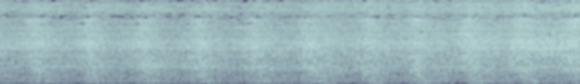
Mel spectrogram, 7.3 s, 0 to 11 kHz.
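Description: Twin-stack exposed V12 engine (21.6 litres, four turbochargers) of a Chevrolet C-68 rat rod running steadily and loudly at rest.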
